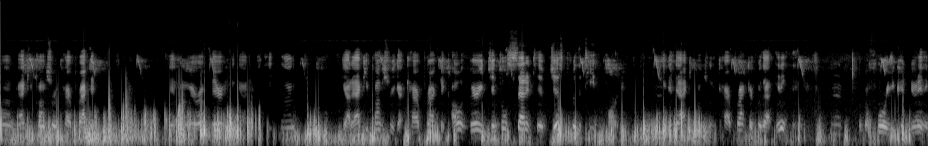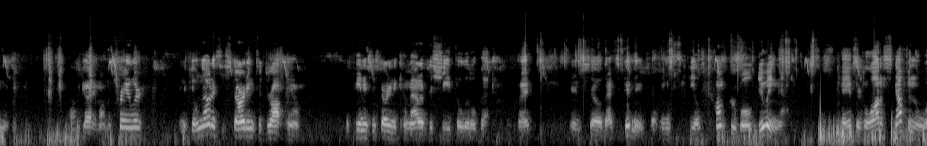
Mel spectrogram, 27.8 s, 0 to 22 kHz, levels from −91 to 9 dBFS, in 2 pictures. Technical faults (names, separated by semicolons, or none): none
